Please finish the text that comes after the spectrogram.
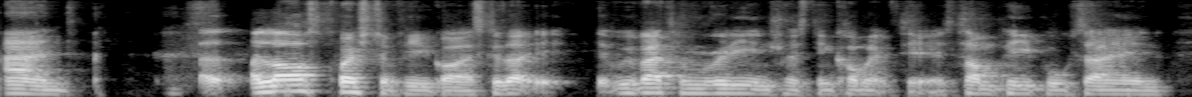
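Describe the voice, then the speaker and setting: A man's voice: lowish voice, normal speed. A man co-hosting a podcast, talking in a chatty, blunt and matey way. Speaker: podcast co-host. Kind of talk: casual chat.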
